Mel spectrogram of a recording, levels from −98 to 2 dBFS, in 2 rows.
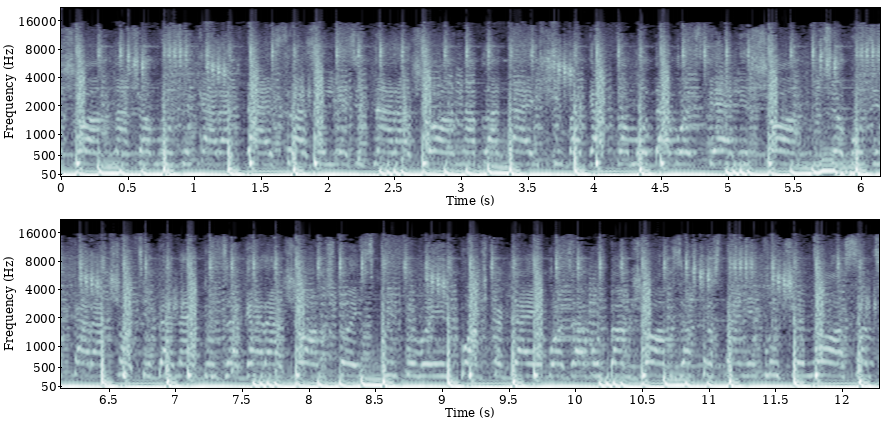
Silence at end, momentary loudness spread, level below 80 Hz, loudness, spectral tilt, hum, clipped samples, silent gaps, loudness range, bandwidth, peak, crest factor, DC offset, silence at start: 0 s; 3 LU; -6 dBFS; -9 LUFS; -4.5 dB/octave; none; 0.3%; none; 0 LU; 14.5 kHz; 0 dBFS; 6 dB; under 0.1%; 0 s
